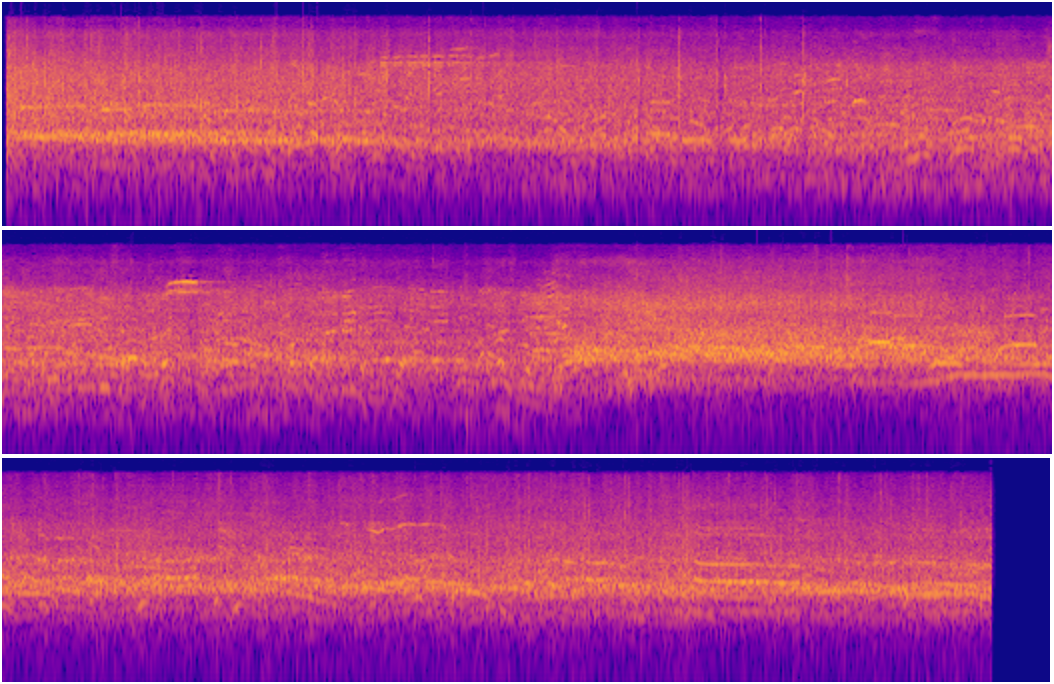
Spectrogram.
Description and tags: football score
A score in a soccer match
score, soccer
